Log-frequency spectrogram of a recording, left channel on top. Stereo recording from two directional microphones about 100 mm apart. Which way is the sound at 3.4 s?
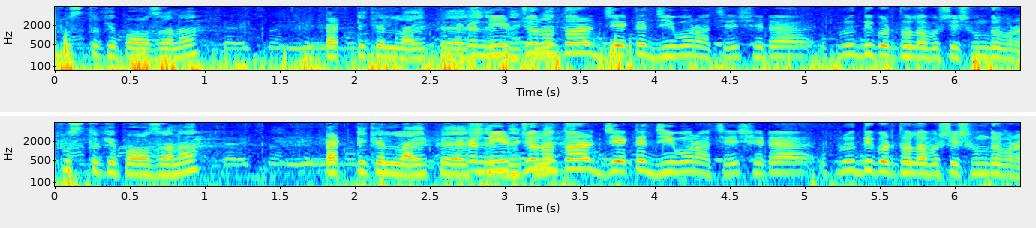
35° left (ahead or behind).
